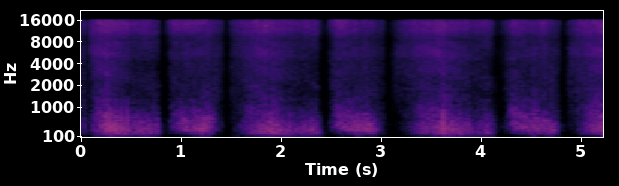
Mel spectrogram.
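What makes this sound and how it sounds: Long nails scratch a soft, stuffed teal throw pillow of textured woven fabric with raised white cord embroidered lettering, while the pillow is gripped and turned. Seven separate scratching strokes of soft, muffled, rustling noise are heard, each separated by a brief silence and centred in the low-mid range with little bright content.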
